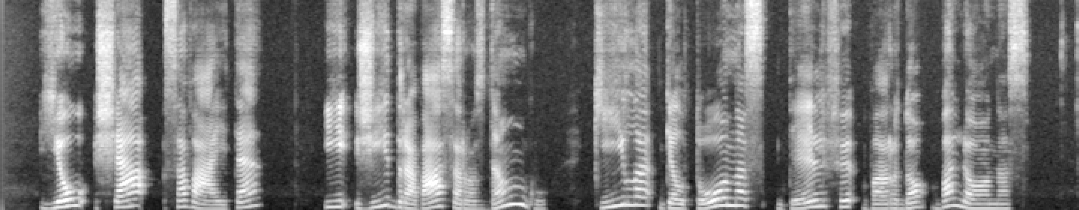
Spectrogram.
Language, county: Lithuanian, Kaunas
